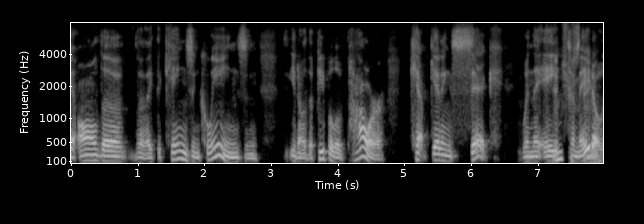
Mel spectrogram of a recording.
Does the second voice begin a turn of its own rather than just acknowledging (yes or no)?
no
